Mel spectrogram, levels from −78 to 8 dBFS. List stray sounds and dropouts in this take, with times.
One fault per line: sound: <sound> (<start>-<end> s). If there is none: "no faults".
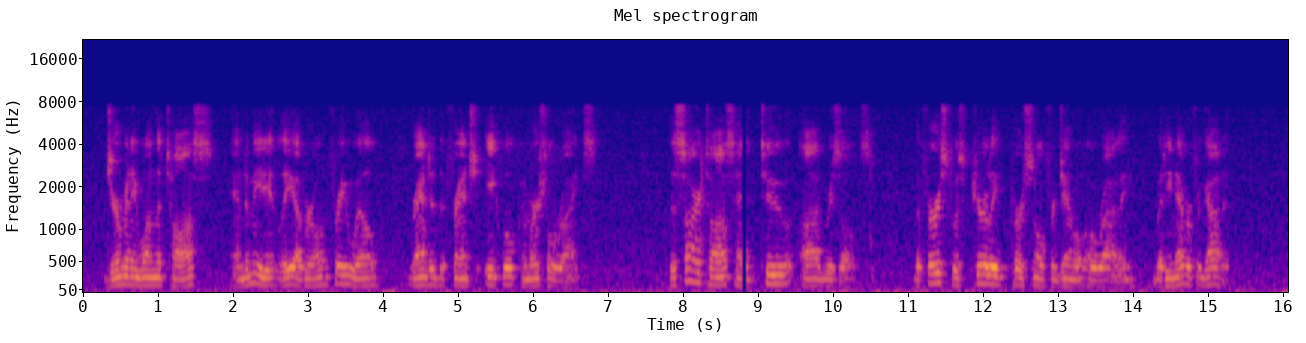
sound: dropout (8.8-8.8 s)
